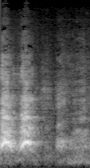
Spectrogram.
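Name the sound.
dog barking sound effect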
